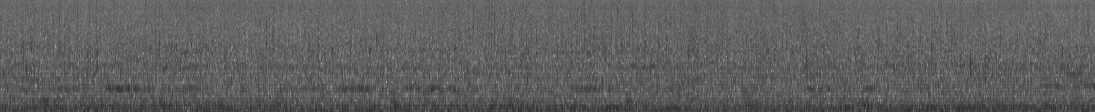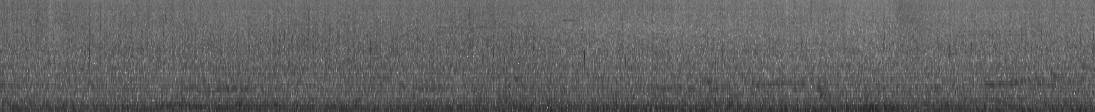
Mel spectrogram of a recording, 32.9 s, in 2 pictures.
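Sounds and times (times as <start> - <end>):
water splashing in a public fountain near a skating area: 0.0 - 32.8.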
